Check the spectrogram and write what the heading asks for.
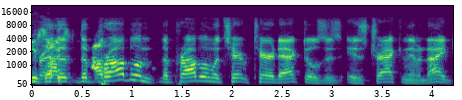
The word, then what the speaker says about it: pterodactyl: So the problem with pterodactyls is tracking them at night. Generally, you'd use the sounds of urination, but everybody knows that the pterodactyl, the P is silent.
